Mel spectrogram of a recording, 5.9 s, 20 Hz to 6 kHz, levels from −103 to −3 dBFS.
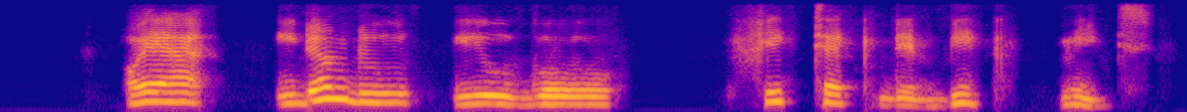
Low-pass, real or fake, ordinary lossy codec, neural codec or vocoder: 5.4 kHz; fake; none; codec, 16 kHz, 2 kbps, FreqCodec, smaller model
